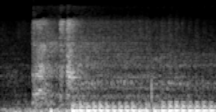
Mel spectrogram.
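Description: Motorcycle engine starting: a brief crank that catches about half a second in, then settling into a steady, evenly pulsing idle.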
